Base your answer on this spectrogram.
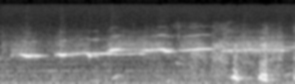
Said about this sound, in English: I like at the end when he whistles.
